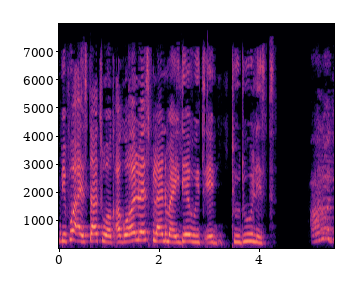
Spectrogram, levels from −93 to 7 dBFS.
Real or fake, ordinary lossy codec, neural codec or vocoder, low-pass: real; AAC, 32 kbps; none; 7.2 kHz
